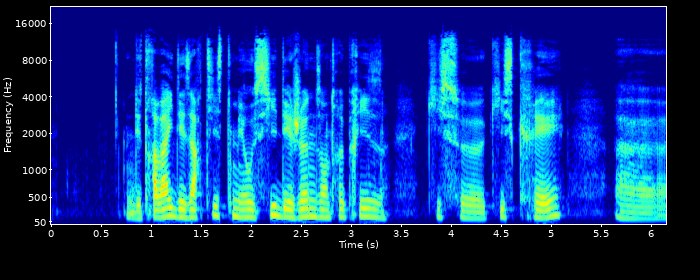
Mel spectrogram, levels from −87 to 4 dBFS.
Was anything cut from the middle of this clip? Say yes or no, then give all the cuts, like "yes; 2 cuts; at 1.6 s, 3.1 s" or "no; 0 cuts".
no; 0 cuts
